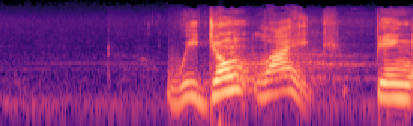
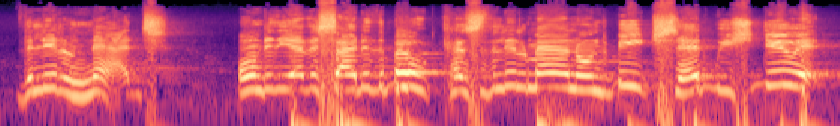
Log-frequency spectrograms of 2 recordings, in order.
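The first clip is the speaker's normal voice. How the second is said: high, genteel, overly polite fisherman; mock the prim church version with a dainty high voice; prim polite disciple; 6 semitones higher than usual. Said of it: "I do not believe that it went like this".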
